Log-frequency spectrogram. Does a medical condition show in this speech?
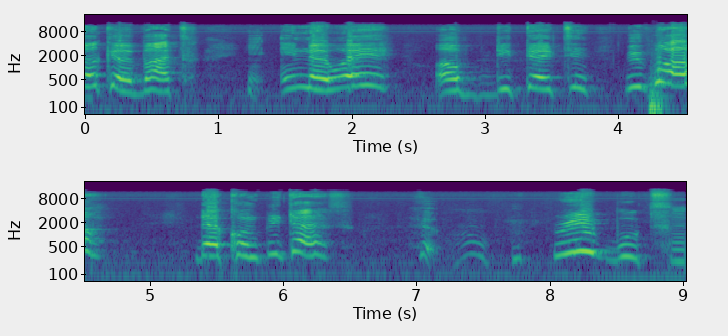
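Yes: cerebral palsy; involuntary body movements.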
